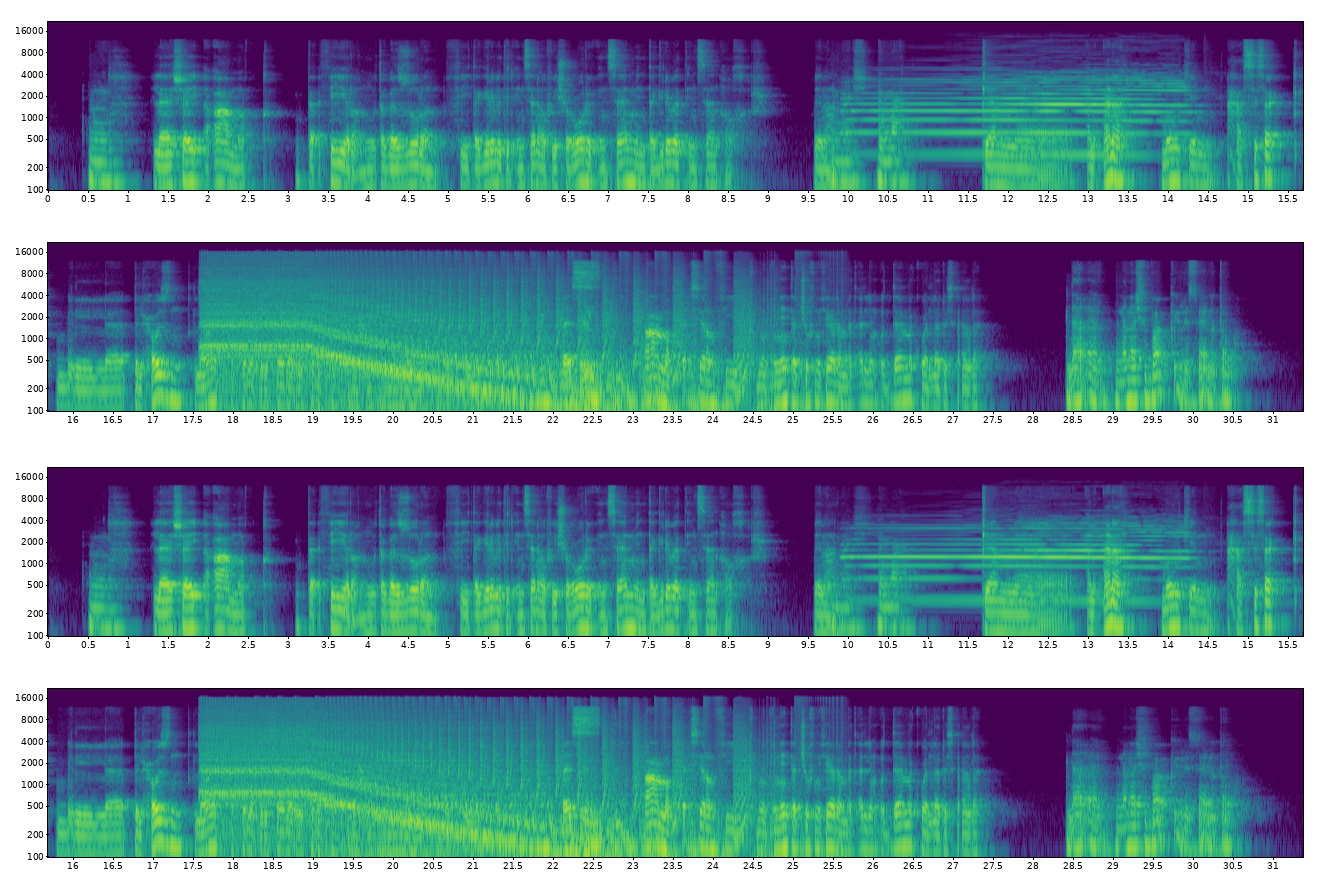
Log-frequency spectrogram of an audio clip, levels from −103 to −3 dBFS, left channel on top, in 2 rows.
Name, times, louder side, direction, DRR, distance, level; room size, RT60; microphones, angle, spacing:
voice 1, 0.5-0.8 9.8-10.7 22.3-22.6 28.4-30.6, left 2 dB, 55° left, 5 dB, 0.9 m, -29 dB
voice 2, 1.3-2.8 3.2-9.0 9.6-9.9 11.7-13.5 13.9-15.3 15.8-21.8 22.1-22.8 23.1-27.3, right 1 dB, 20° right, 9 dB, 0.5 m, -28 dB
Wind instrument woodwind instrument, 9.9-14.3, right 2 dB, 15° left, 1.4 m, -30 dB
sound 1, 17.6-26.0, equal, 60° right, 2.0 m, -26 dB
9.6 x 6.9 x 2.5 m, 0.68 s
head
